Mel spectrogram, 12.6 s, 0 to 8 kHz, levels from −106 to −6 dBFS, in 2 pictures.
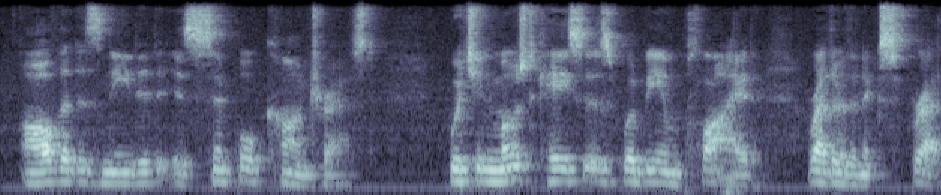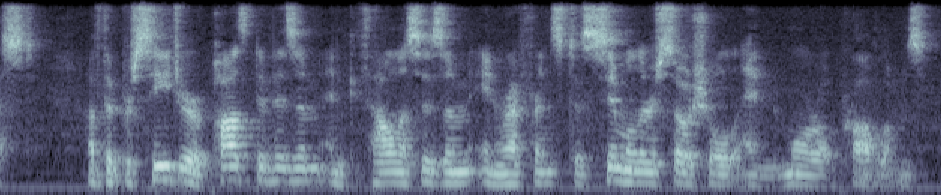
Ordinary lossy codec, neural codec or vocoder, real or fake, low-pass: Opus, 64 kbps; none; real; 7.2 kHz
